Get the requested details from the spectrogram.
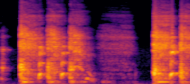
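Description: human body sound, cough

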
